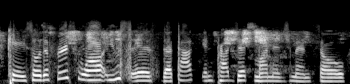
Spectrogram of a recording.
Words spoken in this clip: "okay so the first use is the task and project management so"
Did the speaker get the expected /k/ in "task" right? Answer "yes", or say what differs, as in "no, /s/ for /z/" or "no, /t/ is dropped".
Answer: yes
